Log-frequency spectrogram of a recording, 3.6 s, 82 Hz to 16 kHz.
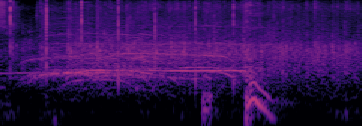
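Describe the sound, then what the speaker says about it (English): An audience at a large EA E3 2017 conference applauding for a drumline. The clapping is steady and fairly faint and spreads over the whole clip, with a faint tone sounding over it. "Round of applause for the drumline, guys."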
